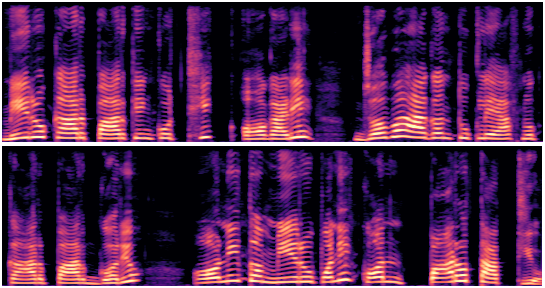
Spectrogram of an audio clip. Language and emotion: Nepali, angry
